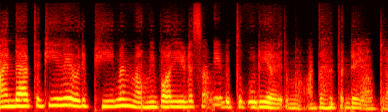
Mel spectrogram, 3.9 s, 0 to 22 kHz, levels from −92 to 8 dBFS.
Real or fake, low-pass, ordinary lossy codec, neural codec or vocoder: fake; 19.8 kHz; none; codec, 44.1 kHz, 0.9 kbps, DAC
